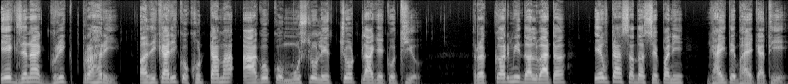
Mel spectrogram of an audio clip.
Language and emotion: Nepali, neutral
